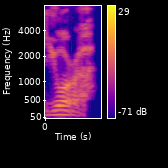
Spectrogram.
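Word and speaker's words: gjorde: pronounce uh did g-j-o-r-d-e yora the d is silent um okay and i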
